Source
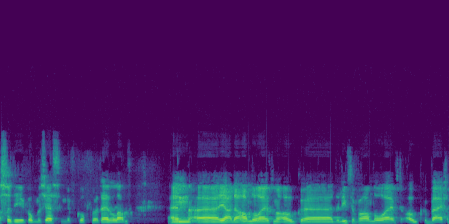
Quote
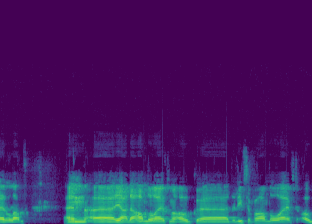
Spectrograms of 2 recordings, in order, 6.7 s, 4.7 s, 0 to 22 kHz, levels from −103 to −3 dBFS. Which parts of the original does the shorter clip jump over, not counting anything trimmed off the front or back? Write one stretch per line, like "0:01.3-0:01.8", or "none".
none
